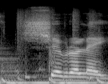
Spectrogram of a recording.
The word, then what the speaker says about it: Chevrolet: así la forma correcta de esta marca es chevrolet y no sigues diciendo photoshop así no se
